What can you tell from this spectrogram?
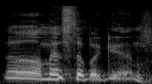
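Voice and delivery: lightly whiny, high-pitched confession; a hint of a pleading repeat offender; mock contrite whine. Husband confessing to his pastor again, mock contrite whine. Imitates the contrite man coming back.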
